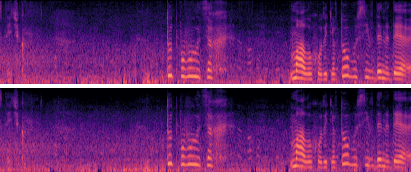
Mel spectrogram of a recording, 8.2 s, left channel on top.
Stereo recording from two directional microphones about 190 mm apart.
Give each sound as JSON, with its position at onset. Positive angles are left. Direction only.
{"t": 0.1, "sound": "speech", "side_deg": 15}
{"t": 3.3, "sound": "speech", "side_deg": 20}
{"t": 5.8, "sound": "speech", "side_deg": 15}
